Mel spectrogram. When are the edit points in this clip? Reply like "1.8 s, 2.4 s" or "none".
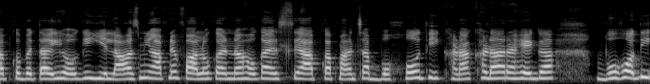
none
